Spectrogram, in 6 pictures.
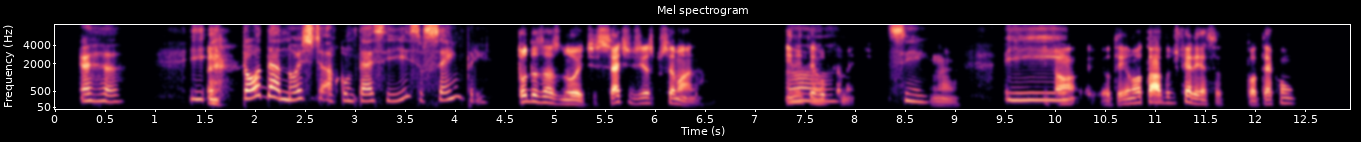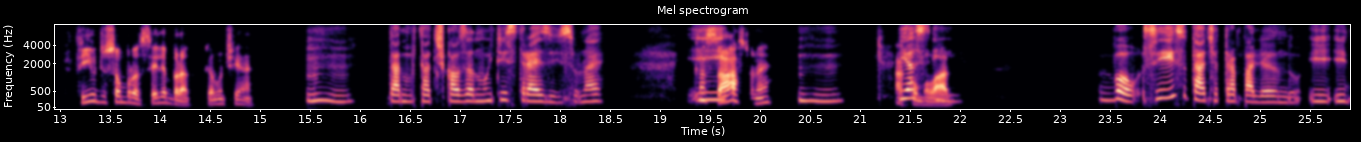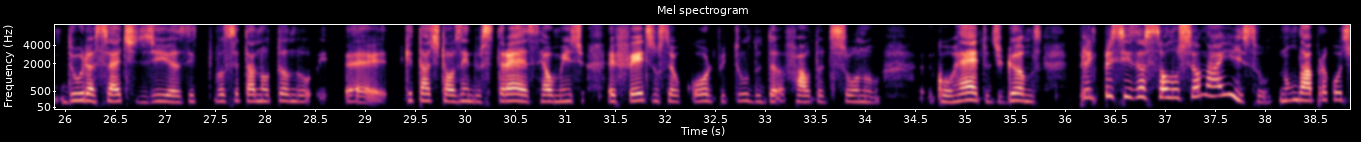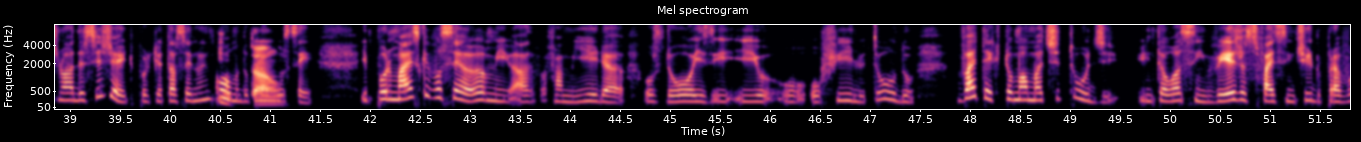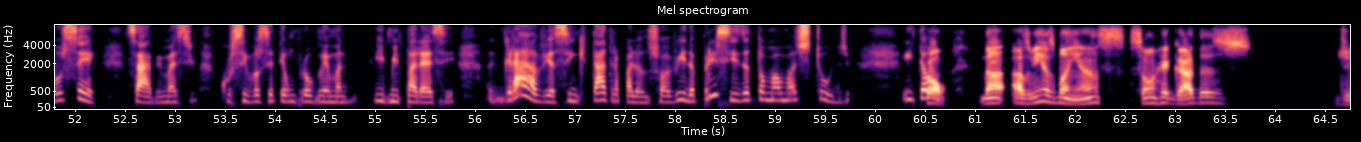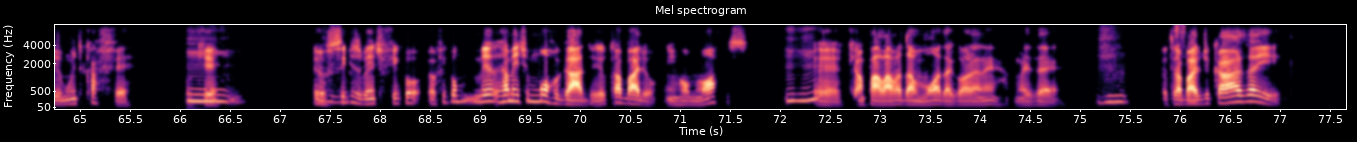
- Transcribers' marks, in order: laugh; tapping
- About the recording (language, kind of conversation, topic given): Portuguese, advice, Como o uso de eletrônicos à noite impede você de adormecer?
